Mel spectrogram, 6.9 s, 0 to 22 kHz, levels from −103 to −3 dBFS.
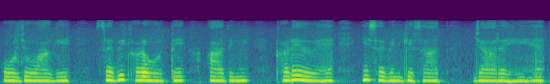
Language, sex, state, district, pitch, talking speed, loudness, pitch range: Hindi, female, Uttar Pradesh, Saharanpur, 180 Hz, 150 wpm, -16 LUFS, 175-190 Hz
